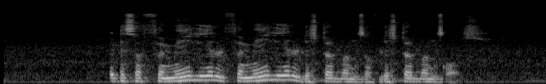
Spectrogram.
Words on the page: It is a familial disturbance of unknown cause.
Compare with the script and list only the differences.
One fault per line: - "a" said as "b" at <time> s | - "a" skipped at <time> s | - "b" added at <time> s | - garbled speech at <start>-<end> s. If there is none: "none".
- "familial" added at 2.2 s
- "unknown" said as "disturbance" at 3.8 s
